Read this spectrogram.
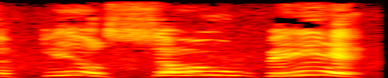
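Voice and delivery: put-on high, drawn-out child's wonder; imitating grandson. Six-year-old telling Nana what he feels, imitated slow wonder. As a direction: stretch it out like an awed little boy. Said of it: "He goes".

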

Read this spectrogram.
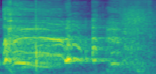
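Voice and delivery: high, loud, helpless real laughter; loud cackling laugh. Real, not acted. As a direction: burst out laughing uncontrollably. Laughs at her own imitation.

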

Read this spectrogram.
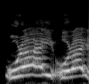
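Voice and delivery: high, loud directing call; mock parking-attendant holler; imitated guiding calls. Woman guiding the car, imitated.

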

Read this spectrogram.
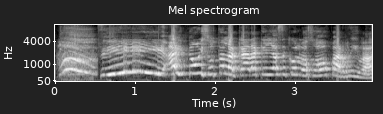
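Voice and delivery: high, loud, fast burst of delight; excited shriek. Real, not acted. Vlogger spotting Bella's signature face, excited shriek. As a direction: shriek it, thrilled by the likeness.

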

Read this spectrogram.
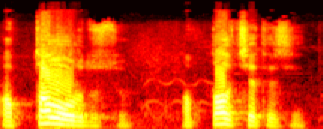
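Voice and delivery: loud, scornful name-calling; angry insult. Real, not acted. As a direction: spit the insult out. Insulting own troops.

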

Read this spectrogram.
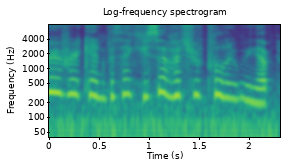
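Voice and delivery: normal talking voice

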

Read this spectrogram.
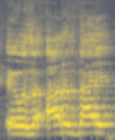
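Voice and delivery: explaining the prank between laughs; giggling admission; laughing through words. Real, not acted. Laughing while revealing prank.

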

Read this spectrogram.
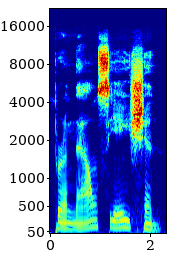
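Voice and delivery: pronunciation very slow, starting like pronoun; slow correct model. Shown as a demonstration. Teacher modeling the right form, very slow. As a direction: spell pronunciation out in sound, slowly. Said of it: "Nosso pronome é o nosso pronoun".

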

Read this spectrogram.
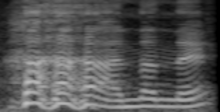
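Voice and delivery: laughing. Real, not acted. Laughing at the taste test.

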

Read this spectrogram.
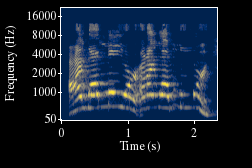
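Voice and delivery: very high, loud demanding chant; greedy child. Acted.

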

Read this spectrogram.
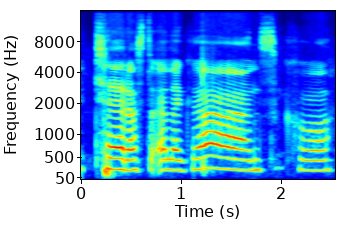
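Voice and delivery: slow, savoured praise of the trick; slow drawn-out praise. Real, not acted. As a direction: stretch every syllable of elegancko slowly. Praising dog's paw trick again.

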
